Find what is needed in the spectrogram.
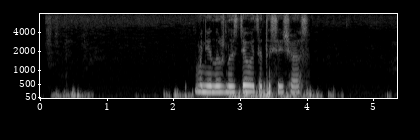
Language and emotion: Russian, neutral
